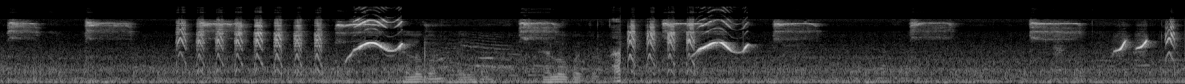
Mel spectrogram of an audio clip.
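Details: Blue Indian ringneck parakeet shown talking; bursts of buzzy chatter, wavering looping whistles, a low stuttering murmur, then repeated squawks and short rising whistles across nearly twelve seconds.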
